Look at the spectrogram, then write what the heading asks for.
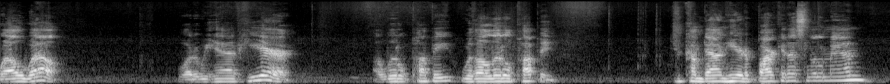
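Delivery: surly street-tough voice. Voicing a surly porch-sitter who spits and sneers at the newcomer: surly human on a porch. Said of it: "looks at you and says".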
